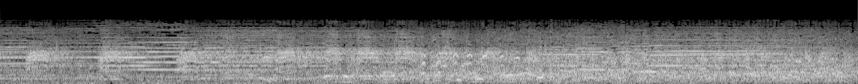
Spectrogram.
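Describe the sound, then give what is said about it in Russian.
A loud, continuous chorus of performing circus geese honking and cackling over one another, many birds, with harsh overlapping calls filling the whole stretch without pause. “А вместе с ними выступают голуби, кролики и чудесно поющие, ахающие гуси.”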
